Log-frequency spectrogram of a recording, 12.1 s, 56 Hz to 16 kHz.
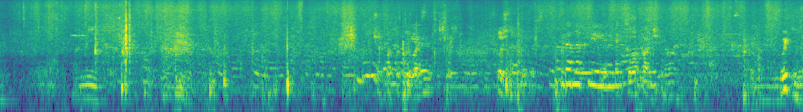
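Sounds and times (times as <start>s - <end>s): people shuffling at a table: 0.0s - 12.0s.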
